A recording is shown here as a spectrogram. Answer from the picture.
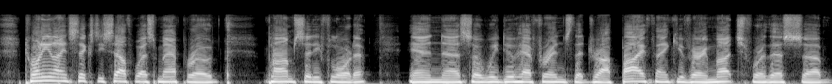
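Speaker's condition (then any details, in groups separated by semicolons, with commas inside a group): No condition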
